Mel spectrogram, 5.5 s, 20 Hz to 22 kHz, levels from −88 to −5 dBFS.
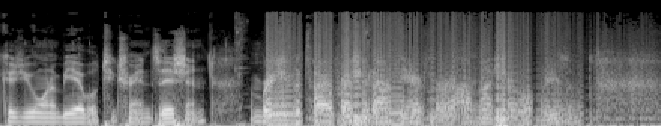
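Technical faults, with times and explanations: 2.22 to 5.51 s, buffer tearing: a steady robotic buzz at about 200 Hz appears, riding on the sound. Writer and reader have slipped within the ring buffer, so roughly two fifths of each 5 ms period replays audio about 10 ms stale, hard-spliced at both edges.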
